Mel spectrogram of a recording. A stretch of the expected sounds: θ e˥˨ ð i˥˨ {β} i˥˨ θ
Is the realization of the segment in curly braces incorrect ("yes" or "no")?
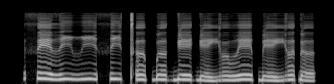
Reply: no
